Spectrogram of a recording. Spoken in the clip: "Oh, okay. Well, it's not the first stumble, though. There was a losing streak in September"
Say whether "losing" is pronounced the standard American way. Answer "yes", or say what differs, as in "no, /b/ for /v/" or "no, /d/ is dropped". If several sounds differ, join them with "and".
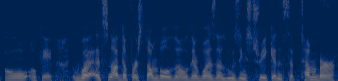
yes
